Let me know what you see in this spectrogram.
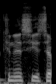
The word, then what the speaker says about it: Canisius: It's pronounced Canisius, everybody. That was Locks of the Week here on this Friday crew.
